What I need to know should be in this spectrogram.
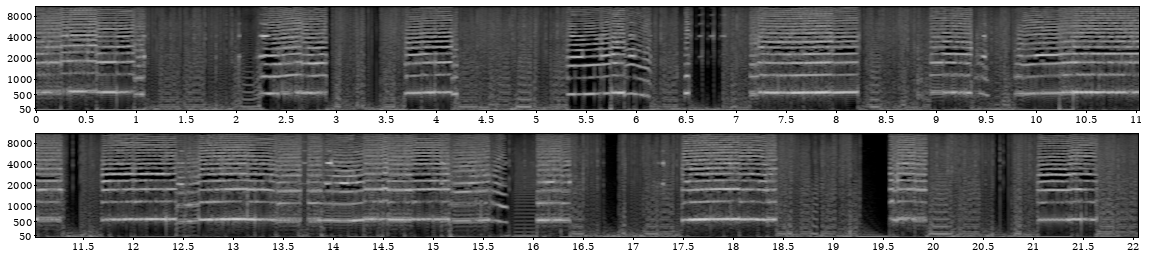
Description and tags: alien robot sound, sounds like its name to me, like some noise that came out of star wars or some sci fi movie anyway hope its is usefull peace!
field-recording, home-recording, pro-tools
